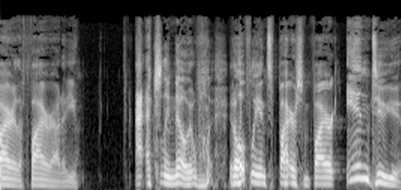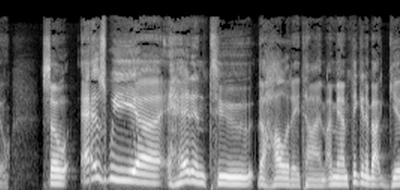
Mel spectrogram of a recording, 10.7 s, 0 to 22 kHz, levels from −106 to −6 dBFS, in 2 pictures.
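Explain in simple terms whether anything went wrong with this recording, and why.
Nothing went wrong with this speech recording.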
